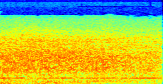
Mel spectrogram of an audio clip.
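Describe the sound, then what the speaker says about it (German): Steady broadband road noise from cars passing along a busy road near Harpers Ferry on the Appalachian Trail, a continuous loud wash with no talking. "hier kommen ganz schön viele Autos."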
